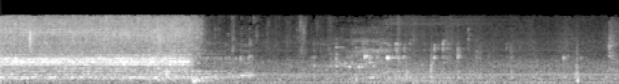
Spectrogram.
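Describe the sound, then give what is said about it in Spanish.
Tap water runs at a bathroom sink as someone washes their face, a steady rushing stream that stops after a couple of seconds, followed by quieter small knocks and drips. “Se lava la cara en el cuarto de baño.”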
